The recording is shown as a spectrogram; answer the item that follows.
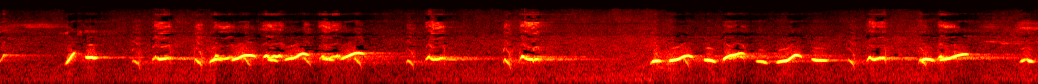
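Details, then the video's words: Rising flicks and looping whistles from a wild white-crested laughingthrush, in two lively bursts separated by a quieter pause, over faint high clicks. "Poksay jambul liar"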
